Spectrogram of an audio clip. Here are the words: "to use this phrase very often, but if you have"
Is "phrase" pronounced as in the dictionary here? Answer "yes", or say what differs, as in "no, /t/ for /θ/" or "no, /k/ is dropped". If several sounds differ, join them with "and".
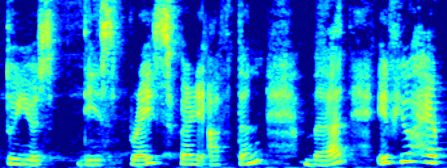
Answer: no, /p/ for /f/ and /s/ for /z/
